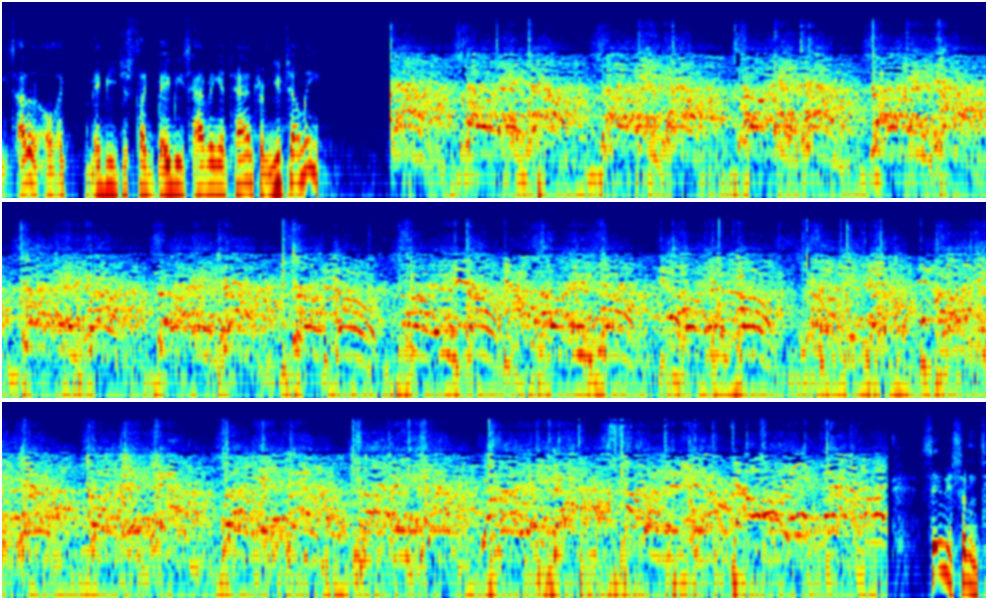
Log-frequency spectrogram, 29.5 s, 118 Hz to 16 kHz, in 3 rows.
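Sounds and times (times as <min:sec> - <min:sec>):
speech: 0:00.1 - 0:03.3, 0:04.6 - 0:06.9, 0:29.0 - 0:29.5
crowd of protesting activists shouting and roaring at the Supreme Court: 0:03.9 - 0:28.6
people pounding and clawing at heavy bronze court doors: 0:11.5 - 0:28.5.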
